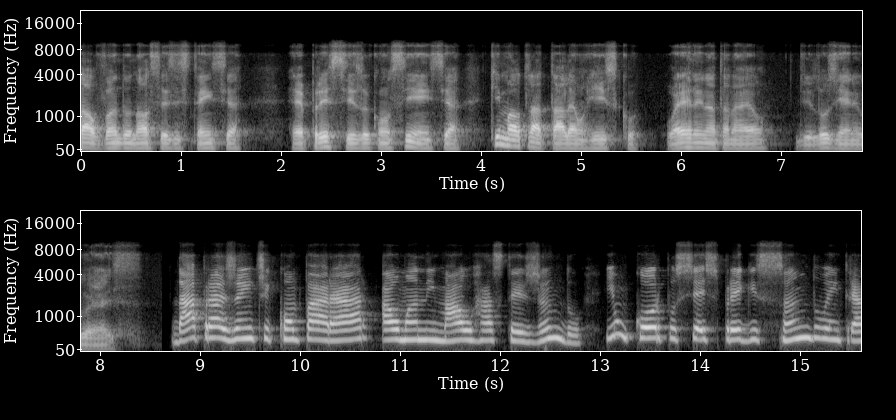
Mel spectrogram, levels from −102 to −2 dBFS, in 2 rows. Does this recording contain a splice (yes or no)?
yes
